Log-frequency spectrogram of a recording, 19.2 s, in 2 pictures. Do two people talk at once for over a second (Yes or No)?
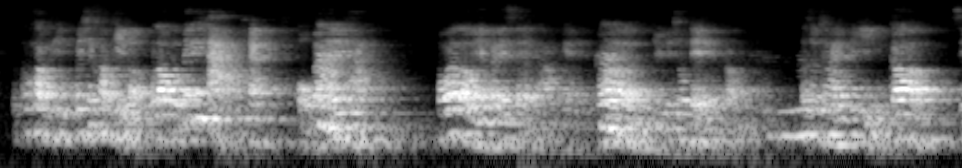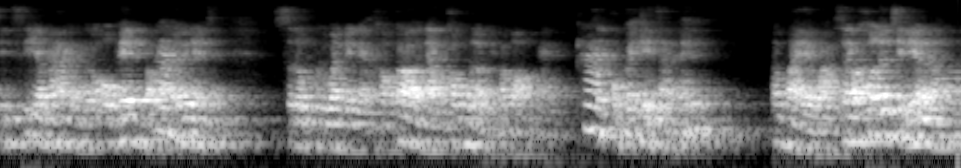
No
